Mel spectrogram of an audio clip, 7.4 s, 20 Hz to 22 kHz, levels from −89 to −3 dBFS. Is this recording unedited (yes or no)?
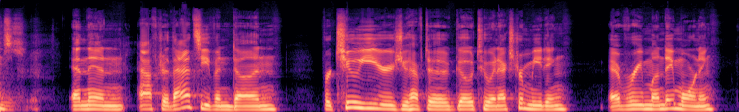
yes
